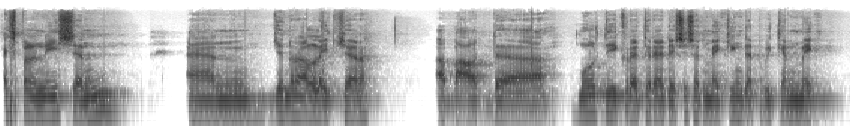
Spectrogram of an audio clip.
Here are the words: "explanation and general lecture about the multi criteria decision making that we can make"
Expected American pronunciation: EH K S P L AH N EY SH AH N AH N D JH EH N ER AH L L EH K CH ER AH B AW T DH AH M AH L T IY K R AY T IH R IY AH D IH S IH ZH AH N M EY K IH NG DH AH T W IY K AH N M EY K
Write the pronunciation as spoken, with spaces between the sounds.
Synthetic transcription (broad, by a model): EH K S P L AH N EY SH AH N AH N JH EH N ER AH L L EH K CH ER AH B AW T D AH M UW L T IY K R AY T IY R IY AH D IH S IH S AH N M EY K IH NG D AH T W IY K AH N M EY K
